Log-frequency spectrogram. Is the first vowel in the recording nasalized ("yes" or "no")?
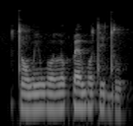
yes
